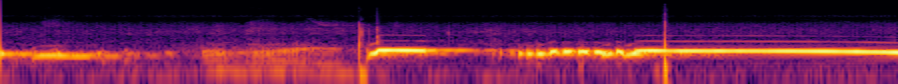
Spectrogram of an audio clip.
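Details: A pelung Barbary dove's melodious cry, soft wavering coo and low purr, then a sharp rising onset into a long, level, sustained note that fades gently at the end.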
